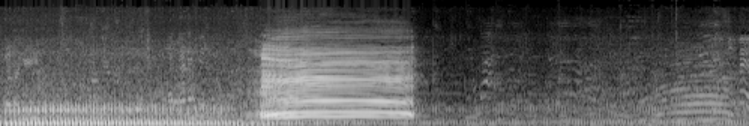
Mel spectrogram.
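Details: A low engine-like drone gives way to a single loud, sustained moo of about two seconds as a child feeds a cute cow, with quieter voices afterward.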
